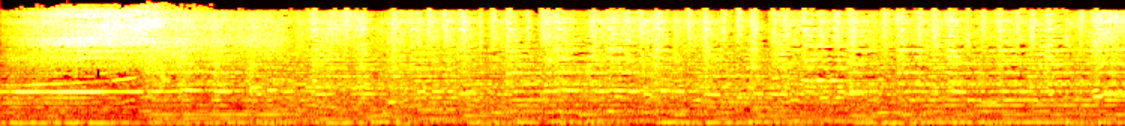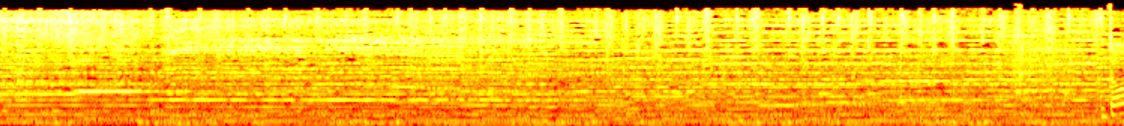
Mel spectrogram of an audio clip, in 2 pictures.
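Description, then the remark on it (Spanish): Full, sustained orchestral music recorded with an orchestra plays steadily throughout, with rich layered tones and a constant loud level; no one speaks over it. “que es el nombre también del disco que grabó con la … y que suena así.”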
